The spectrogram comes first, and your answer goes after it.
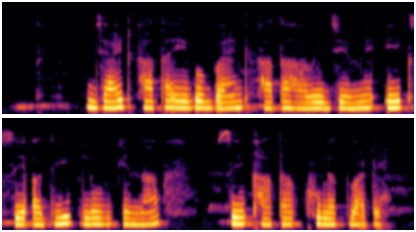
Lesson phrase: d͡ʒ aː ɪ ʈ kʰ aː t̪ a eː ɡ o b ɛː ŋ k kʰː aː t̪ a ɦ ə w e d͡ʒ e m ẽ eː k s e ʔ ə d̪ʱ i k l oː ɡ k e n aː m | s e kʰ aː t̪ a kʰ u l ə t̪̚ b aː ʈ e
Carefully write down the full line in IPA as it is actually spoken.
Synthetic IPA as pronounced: d͡ʒ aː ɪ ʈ kʰ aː t̪ a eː ɡ o b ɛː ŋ k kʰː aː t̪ a ɦ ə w e d͡ʒ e m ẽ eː k s e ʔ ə d̪ʱ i k l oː ɡ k e n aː m | s e kʰ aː t̪ a kʰ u l ə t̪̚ b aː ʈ e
